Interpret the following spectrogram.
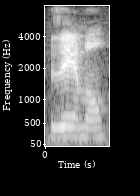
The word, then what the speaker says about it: Zamail: Zamail. That one I haven't been saying it right. Zamel. I don't care.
